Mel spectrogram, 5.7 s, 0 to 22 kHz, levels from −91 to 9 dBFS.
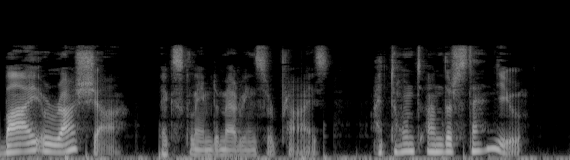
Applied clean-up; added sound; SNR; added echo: neural mask model Resemble Enhance denoiser.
